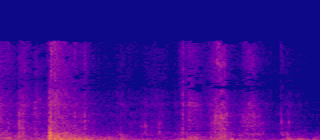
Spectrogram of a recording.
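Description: Cardboard boxes and packing paper rustling and scraping as an inner cardboard box is pulled out of an outer one, with a sudden loud scrape about a third of a second in and scattered smaller knocks after it.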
